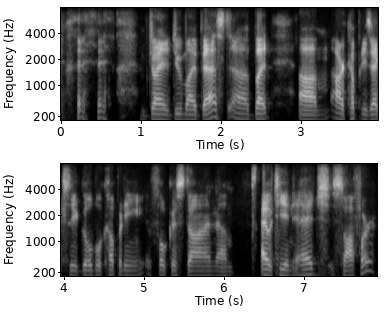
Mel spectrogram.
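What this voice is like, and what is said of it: Non-British English accent. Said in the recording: “As you can probably tell by my accent, I am not uh, British.”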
